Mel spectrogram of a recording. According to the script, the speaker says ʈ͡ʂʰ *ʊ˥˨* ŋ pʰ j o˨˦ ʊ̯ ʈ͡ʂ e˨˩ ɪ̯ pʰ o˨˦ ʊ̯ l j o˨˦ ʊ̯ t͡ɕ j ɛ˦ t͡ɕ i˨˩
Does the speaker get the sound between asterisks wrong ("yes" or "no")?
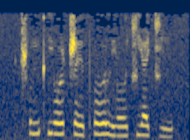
yes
